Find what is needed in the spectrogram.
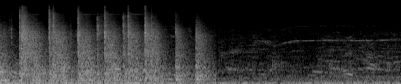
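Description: Hammer blows on a metal door frame, quick and regular at about four a second, stopping about two seconds in.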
